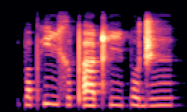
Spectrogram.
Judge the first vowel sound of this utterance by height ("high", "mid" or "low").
low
